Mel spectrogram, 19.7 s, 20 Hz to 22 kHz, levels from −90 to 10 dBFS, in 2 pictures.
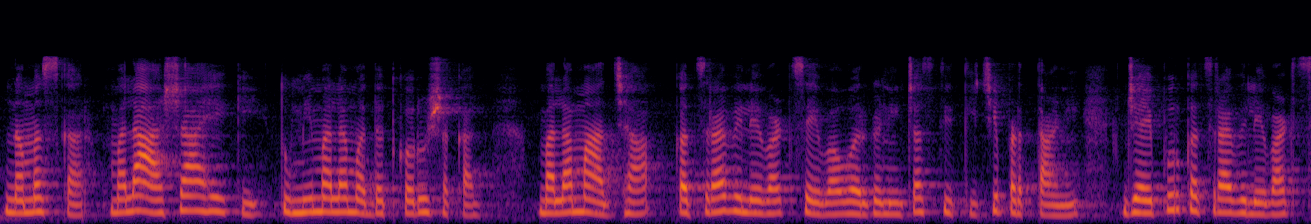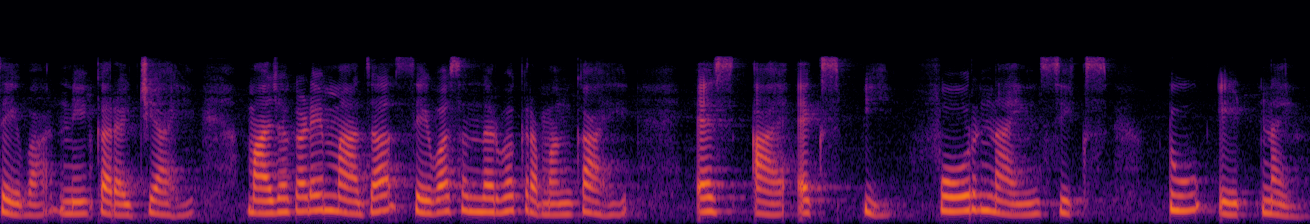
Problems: constant background noise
